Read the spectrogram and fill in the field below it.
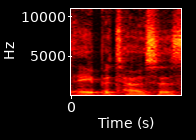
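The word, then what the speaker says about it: apoptosis: What is aptosis? I've talked about that several times. Please note that the second P is silent. Aptosis is programmed cell death.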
